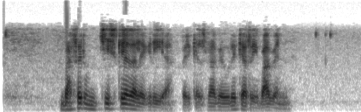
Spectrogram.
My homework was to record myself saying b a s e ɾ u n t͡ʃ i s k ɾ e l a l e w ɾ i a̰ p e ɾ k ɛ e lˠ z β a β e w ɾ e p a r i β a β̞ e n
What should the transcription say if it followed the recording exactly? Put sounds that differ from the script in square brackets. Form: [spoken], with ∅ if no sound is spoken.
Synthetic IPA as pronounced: b a [f] e ɾ u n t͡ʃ i s k [l] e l a l e [ɣ] ɾ i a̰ p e ɾ k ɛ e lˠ z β a β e w ɾ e [k] a r i β a β̞ e n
